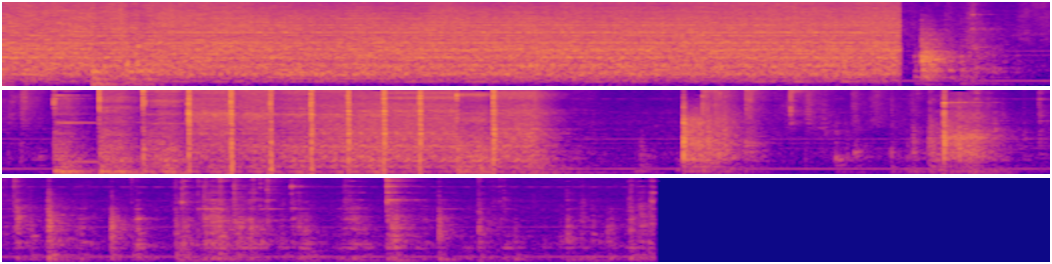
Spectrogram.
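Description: A power tool's motor runs steadily and cuts off about three and a half seconds in. Then comes quick, rasping hand abrasion on a steel rod clamped in a bench vise: a loud flurry of strokes, then lighter, scattered ones. The sound drops out completely about ten seconds in.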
